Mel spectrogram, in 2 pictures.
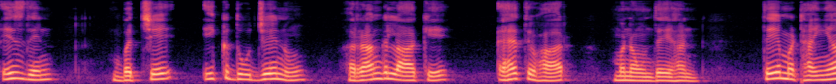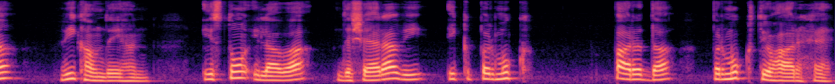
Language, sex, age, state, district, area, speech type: Punjabi, male, 30-45, Punjab, Mohali, urban, spontaneous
